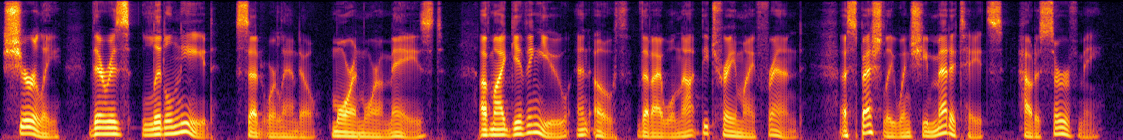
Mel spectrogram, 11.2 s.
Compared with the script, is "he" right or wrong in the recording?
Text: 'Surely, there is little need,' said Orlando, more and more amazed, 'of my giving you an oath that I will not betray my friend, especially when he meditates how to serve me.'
wrong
